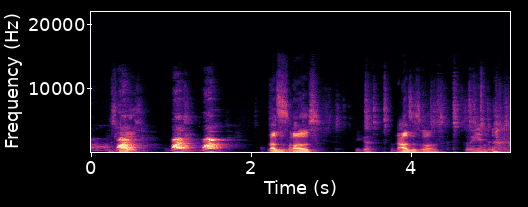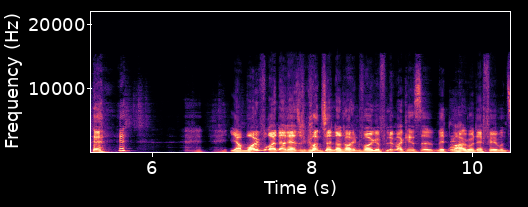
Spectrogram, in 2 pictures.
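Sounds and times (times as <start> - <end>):
dog barking: 0.0 - 1.8
speech: 0.2 - 0.7, 2.2 - 10.4
laughter: 5.0 - 5.8.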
